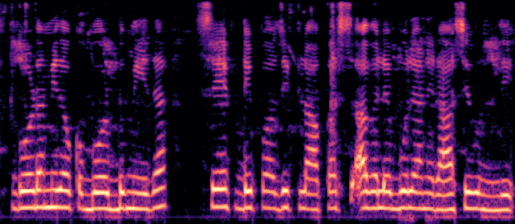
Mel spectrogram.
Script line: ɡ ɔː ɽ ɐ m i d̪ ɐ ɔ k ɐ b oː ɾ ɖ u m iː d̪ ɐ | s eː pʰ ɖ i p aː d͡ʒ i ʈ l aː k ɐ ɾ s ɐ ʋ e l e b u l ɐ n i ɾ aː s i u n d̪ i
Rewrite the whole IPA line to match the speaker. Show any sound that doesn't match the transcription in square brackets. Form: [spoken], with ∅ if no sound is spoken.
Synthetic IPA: ɡ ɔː ɽ ɐ m [iː] d̪ ɐ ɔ k ɐ b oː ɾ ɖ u m iː d̪ ɐ | s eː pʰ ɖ i p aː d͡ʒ i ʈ l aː k ɐ ɾ s ɐ ʋ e l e b u l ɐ n i ɾ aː s i u n d̪ i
